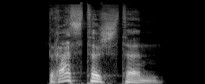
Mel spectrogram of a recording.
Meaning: 1. superlative degree of drastisch 2. inflection of drastisch: strong genitive masculine/neuter singular superlative degree
- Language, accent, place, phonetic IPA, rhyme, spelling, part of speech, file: German, Germany, Berlin, [ˈdʁastɪʃstn̩], -astɪʃstn̩, drastischsten, adjective, De-drastischsten.ogg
